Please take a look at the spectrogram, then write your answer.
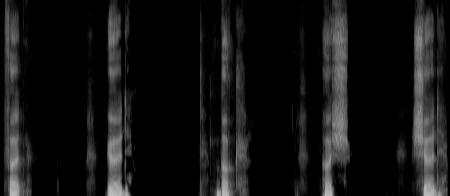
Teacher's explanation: The lips are still rounded. The tongue is a little bit lower. The lips are less tense. The vowel is shorter and more relaxed. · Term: uh sound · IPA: /ʊ/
